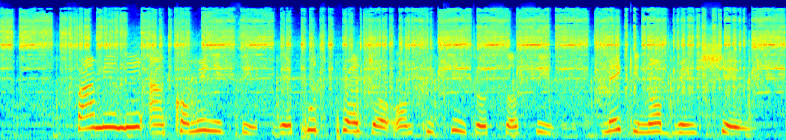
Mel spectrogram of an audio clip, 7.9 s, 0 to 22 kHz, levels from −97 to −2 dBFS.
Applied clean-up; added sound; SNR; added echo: none; Printer; 0 dB; none.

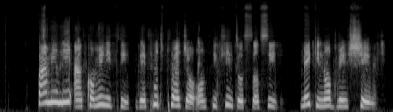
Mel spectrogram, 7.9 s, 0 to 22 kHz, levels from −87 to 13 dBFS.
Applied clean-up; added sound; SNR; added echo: neural mask model DeepFilterNet 3.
